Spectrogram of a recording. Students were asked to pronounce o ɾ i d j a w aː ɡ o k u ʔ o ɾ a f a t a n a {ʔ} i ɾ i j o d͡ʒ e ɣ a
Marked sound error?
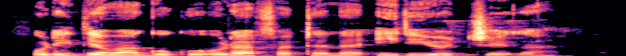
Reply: no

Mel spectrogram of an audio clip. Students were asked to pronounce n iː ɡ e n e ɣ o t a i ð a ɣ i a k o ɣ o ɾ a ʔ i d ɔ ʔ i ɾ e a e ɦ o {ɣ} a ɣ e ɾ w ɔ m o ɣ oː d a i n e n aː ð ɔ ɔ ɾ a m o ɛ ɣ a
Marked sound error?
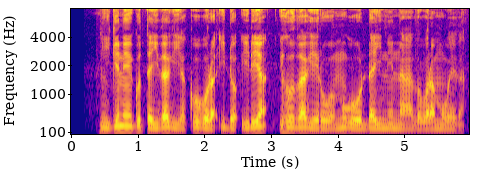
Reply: yes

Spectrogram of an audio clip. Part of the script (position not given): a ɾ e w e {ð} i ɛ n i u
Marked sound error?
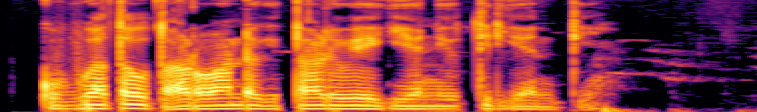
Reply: yes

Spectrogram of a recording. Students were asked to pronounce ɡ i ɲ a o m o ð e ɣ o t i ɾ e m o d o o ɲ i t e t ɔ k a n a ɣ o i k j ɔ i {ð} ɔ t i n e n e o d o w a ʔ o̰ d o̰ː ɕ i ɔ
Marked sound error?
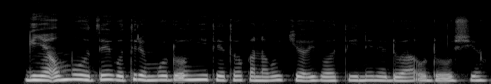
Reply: yes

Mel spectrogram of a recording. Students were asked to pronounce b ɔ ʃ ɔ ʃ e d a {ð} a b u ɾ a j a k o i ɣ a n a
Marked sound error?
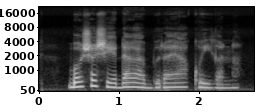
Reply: yes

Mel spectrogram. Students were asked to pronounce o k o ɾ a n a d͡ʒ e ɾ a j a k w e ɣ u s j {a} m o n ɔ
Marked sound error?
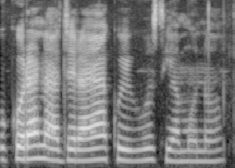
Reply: no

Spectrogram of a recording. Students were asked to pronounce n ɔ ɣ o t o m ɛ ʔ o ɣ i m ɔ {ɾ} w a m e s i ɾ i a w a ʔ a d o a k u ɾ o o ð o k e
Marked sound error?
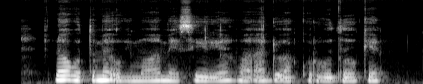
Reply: yes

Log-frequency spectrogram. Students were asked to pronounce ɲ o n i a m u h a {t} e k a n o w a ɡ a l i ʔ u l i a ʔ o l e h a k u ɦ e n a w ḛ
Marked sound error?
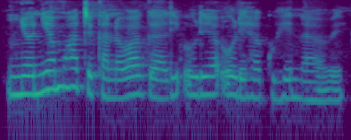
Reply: no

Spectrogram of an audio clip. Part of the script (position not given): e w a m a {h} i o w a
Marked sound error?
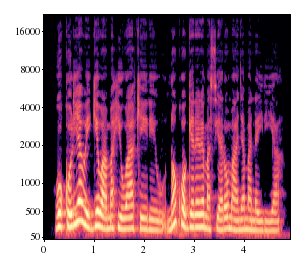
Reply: no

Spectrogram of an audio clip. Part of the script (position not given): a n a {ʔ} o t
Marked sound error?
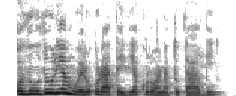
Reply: yes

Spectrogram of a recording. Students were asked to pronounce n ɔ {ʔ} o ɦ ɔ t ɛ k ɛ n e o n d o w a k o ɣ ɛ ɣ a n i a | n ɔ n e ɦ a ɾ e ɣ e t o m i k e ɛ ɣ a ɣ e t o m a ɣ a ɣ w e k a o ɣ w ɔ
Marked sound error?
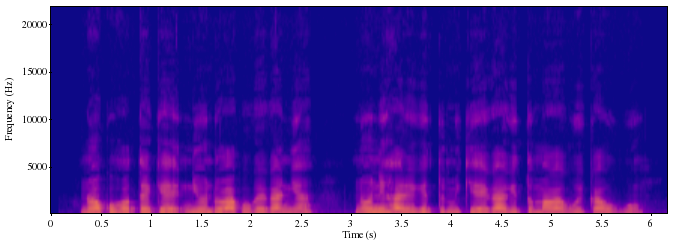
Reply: yes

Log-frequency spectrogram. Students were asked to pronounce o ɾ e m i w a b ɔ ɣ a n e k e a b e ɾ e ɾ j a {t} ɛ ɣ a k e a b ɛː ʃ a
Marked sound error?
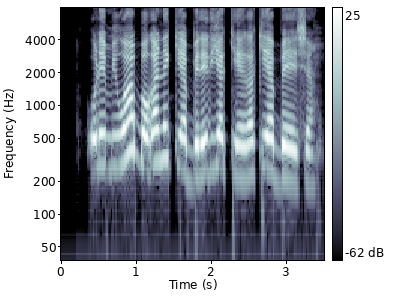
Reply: yes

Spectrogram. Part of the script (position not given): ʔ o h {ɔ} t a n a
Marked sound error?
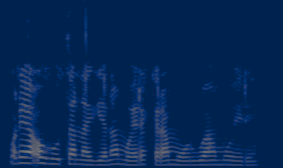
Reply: yes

